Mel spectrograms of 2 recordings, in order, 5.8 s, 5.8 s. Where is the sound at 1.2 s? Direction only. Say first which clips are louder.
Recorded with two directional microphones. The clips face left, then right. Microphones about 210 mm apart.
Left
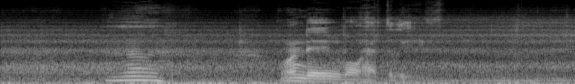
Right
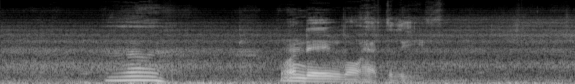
Right 6 dB; 65° right (ahead or behind).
